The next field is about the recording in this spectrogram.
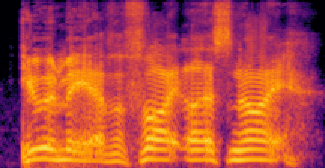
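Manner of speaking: high-pitched, restrained, near top-of-lungs bellow. Voicing a character's line in the game, bellowing at the top of his lungs. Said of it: "sounds like you're you're snapping uh, a, a piece of hardwood in half when he bellows at the top of his lungs".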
